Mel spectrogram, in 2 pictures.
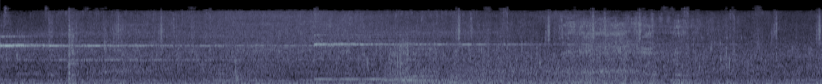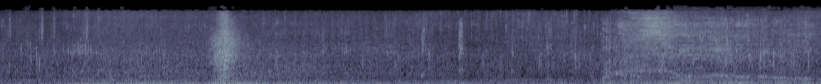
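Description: Footsteps shuffle slowly over rough ground.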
